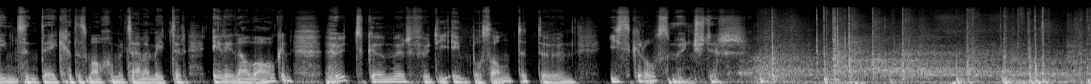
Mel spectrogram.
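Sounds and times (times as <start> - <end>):
hiss: 0.0 - 10.9
speech: 0.1 - 8.0
old wooden floorboards creaking in church organ loft: 7.4 - 10.9.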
